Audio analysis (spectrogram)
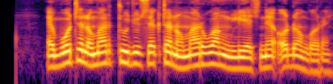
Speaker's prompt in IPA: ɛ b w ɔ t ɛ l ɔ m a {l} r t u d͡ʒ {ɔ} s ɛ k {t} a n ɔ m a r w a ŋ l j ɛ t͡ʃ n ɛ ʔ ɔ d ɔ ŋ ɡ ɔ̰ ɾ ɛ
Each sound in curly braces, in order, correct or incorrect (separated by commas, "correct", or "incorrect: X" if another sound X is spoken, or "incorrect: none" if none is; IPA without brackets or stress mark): incorrect: none, incorrect: u, correct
